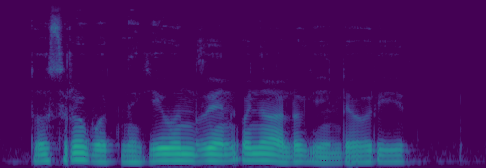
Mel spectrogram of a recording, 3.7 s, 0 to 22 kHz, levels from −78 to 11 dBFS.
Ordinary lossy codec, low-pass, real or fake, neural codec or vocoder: none; 19.8 kHz; fake; vocoder, 44.1 kHz, 128 mel bands every 256 samples, BigVGAN v2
